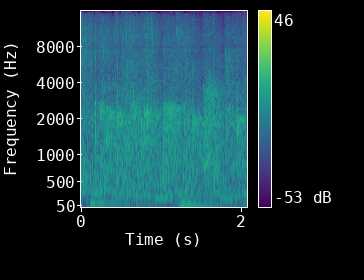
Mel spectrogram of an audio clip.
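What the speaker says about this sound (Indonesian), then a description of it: "Tepuk tangan untuk kalian semua." Students in a classroom clap together in a brief, dense burst, loud and close, with a low hum running underneath.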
